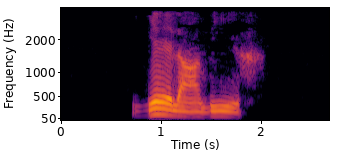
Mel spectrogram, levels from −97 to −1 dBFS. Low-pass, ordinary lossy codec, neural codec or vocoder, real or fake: 3.6 kHz; MP3, 24 kbps; none; real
